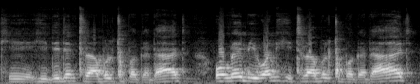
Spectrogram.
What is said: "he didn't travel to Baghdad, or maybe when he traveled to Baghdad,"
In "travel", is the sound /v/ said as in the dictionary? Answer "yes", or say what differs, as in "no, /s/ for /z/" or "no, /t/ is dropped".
no, /b/ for /v/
